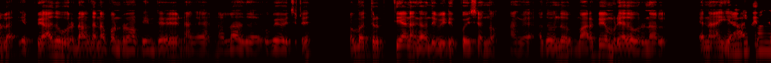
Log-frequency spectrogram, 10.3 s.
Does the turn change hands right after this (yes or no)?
no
